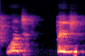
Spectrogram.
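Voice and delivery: real disbelief, voice leaping very high; stunned outrage at the casting choice; an incredulous squeak of disbelief; incredulous what. Real, not acted. Outraged at Boyega's accent being Americanized.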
